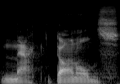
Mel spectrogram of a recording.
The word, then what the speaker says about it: McDonald: It's not McDonald's restaurant, obviously, though many people pronounce it that way. It's MC Donald's. MC is Mick. It's always been, always will be, always should be.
